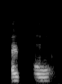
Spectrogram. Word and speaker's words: OPAL: and creator of the Oh gosh, can you pronounce that for me? Opal. Opal.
